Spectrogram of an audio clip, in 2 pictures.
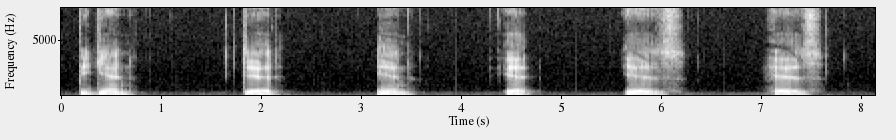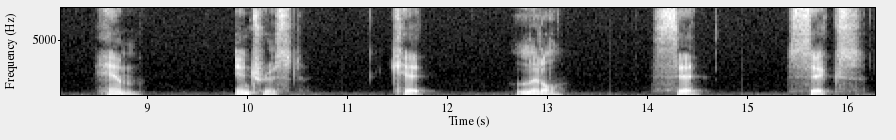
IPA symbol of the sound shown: ɪ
